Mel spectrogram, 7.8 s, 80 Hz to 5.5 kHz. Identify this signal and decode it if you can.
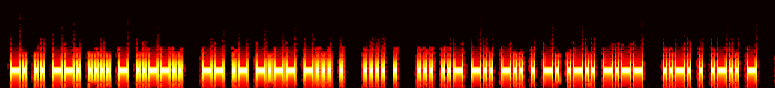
Morse code, heard as a keyed tone, about 40 wpm, 600 Hz. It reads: NIGHT? MAYBE HE SUDDENLY FELT
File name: the old man and the sea 2 40wpm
